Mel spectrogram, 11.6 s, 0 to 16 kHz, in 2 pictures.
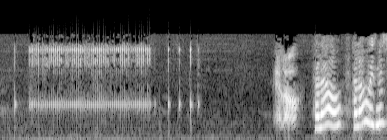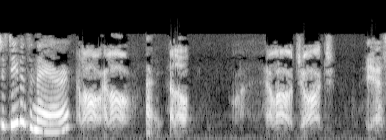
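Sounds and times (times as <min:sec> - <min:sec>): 
warbling electronic telephone ring tone heard over the line: 0:00.2 - 0:03.1
speech: 0:04.7 - 0:08.7, 0:10.2 - 0:11.5.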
